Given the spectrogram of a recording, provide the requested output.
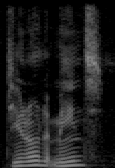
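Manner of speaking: usual speaking voice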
